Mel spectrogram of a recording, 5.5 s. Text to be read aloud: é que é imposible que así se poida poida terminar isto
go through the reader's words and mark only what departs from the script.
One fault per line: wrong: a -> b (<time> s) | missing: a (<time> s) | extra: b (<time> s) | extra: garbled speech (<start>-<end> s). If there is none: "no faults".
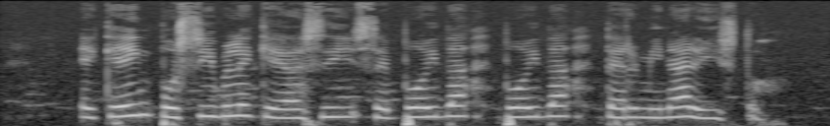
no faults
